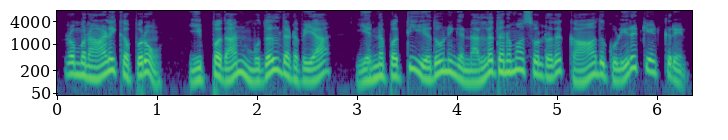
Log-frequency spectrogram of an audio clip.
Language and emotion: Tamil, surprised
